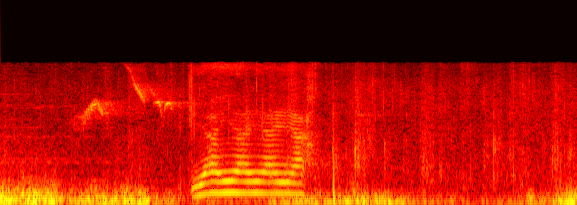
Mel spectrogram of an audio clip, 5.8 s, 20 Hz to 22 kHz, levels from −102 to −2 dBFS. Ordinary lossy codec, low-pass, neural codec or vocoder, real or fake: MP3, 48 kbps; 7.2 kHz; none; real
